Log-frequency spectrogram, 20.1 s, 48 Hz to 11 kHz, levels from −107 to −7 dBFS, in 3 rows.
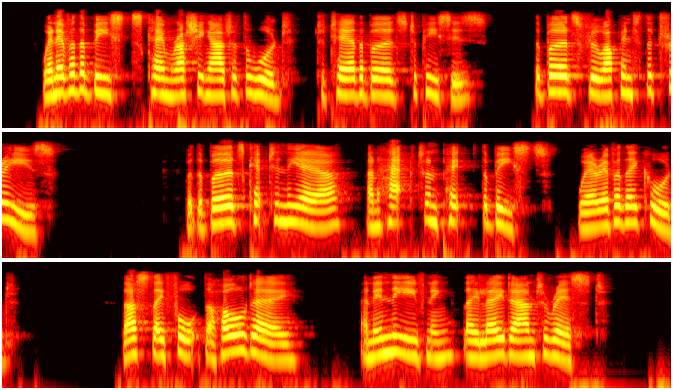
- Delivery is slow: No, average, 160 wpm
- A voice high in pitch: Yes, high, 205 Hz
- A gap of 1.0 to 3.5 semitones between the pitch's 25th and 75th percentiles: Yes, average, 3.0 semitones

